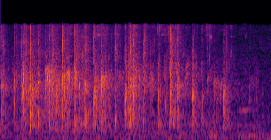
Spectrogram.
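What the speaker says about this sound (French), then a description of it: "Sous vos acclamations, mesdames et messieurs." Audience applause at a French poetry-declamation show, a dense burst of many hands clapping that holds steady for a couple of seconds and then thins out toward the end.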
